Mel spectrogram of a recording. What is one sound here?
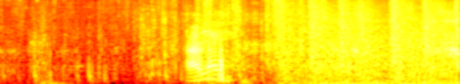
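A rifle fires loud, rapid shots.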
